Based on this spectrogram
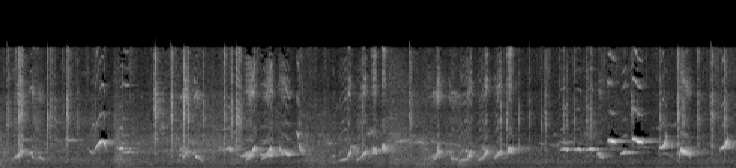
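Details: Several young white-rumped shamas, mostly after their first molt, playing together. Bright whistled phrases rise and fall and overlap from more than one bird, with sharp upslurred and downslurred notes and chirps.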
